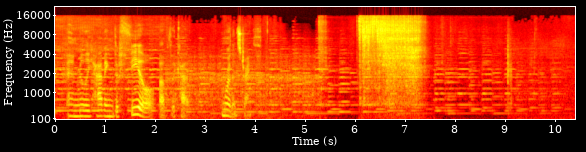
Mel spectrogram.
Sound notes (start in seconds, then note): 4.8 upbeat music; 6.3 lathe buzzing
